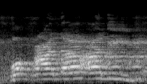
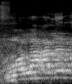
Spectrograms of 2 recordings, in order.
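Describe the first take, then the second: First: The words are separate and end in 'i'. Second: The words run together and end in 'e'. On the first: The speaker calls it right. "আছেটা কি? ও আলা আলি" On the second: The speaker calls it wrong. "ওয়ালা আলে নয়, ওয়ালা আলে বললে নফির মানে হবে"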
